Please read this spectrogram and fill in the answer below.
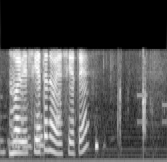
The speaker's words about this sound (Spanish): ¿Me escucha? Se están aplastando sus teclas.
